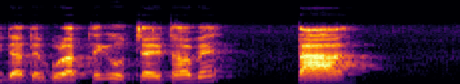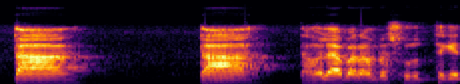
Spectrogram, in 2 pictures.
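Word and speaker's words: ت: তা, তা, তা, এরকম ভাবে লাগবে, ঠিক আছে? তাহলে তাটা কোথা থেকে উচ্চারণ হবে? তাটা হচ্ছে জিহ্বার আগা, উপরের দুই দাঁতের গোড়ার সঙ্গে লাগবে, উপরের দুই দাঁতের গোড়ার সঙ্গে।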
